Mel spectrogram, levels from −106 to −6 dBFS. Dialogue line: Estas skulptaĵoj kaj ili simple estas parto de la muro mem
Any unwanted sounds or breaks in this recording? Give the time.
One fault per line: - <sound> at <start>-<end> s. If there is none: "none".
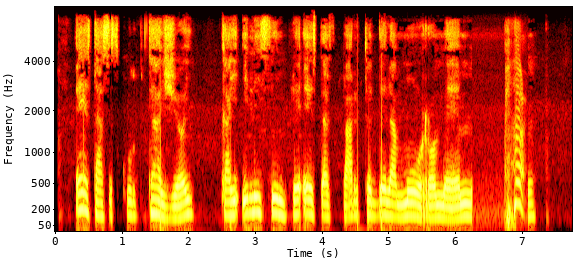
- throat clearing at 6.7-7.1 s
